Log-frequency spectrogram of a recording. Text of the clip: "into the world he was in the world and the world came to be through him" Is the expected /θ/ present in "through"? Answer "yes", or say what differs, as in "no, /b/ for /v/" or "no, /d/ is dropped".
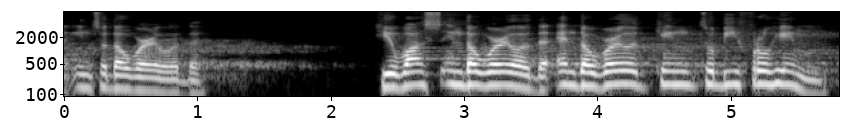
no, /f/ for /θ/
